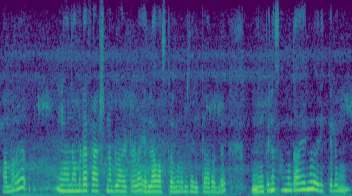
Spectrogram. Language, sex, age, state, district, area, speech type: Malayalam, female, 18-30, Kerala, Wayanad, rural, spontaneous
